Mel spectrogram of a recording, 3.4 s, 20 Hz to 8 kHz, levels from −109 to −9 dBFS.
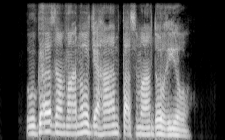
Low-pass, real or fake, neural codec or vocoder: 7.2 kHz; fake; codec, 16 kHz in and 24 kHz out, 1.1 kbps, FireRedTTS-2 codec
